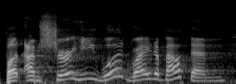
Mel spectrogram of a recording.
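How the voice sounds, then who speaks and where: A man's voice: high-pitched, big pitch swings, a little slow, fairly bright tone, heavily acted. A man playing a polite, patient pop-culture podcaster with a courtly, hesitant manner in a live radio comedy. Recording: reverberant hall stage recording.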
